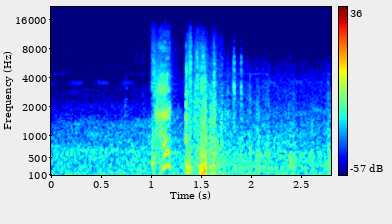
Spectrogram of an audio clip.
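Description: A glider canopy snaps open with a sharp whoosh.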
